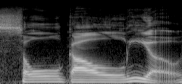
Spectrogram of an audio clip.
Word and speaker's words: Solgaleo: quick google check and the supposed official one is soul gal leo solgaleo okay we are in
